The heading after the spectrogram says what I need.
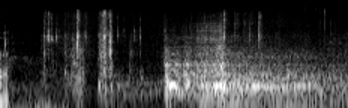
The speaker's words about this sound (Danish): Jeg har sat mig ind i en bil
